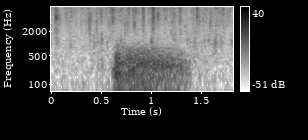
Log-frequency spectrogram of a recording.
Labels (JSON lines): {"label": "biophony, growl", "recorder": "SoundTrap 500"}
